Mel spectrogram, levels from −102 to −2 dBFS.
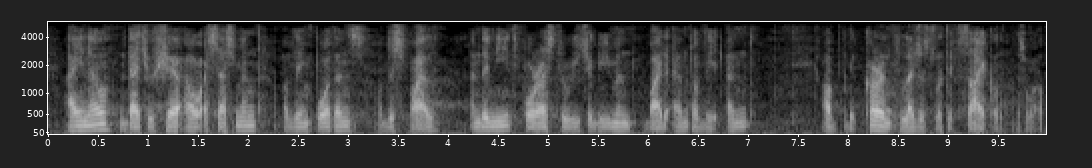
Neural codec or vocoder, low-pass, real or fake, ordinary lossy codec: codec, 16 kHz, 8 kbps, FreqCodec, smaller model; 5.4 kHz; fake; MP3, 48 kbps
